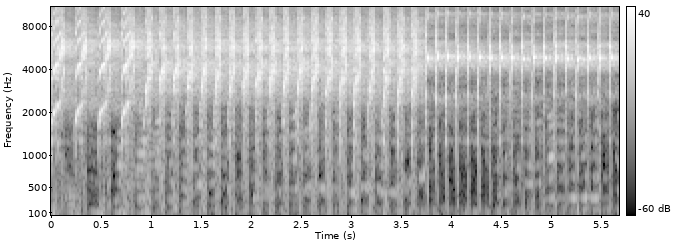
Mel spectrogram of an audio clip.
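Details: Long ngekek song of a fighter lovebird, used to train other lovebirds: fast, shrill, rasping chatter, notes speeding up and tightening into a dense buzzing trill toward the end.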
